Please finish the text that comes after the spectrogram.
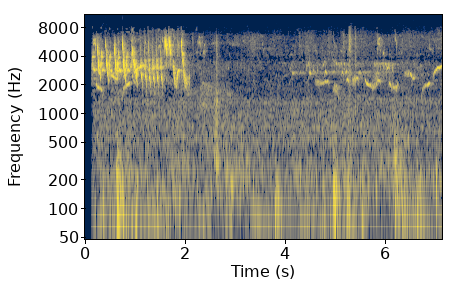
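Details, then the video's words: Common chaffinch song: a bright, rapid trill of high notes that descends in steps and ends in a quick flourish about two seconds long, followed by softer twittering from other birds in the background. "kicauan chaf finch"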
